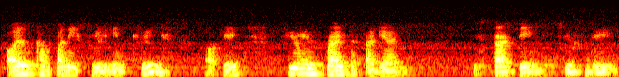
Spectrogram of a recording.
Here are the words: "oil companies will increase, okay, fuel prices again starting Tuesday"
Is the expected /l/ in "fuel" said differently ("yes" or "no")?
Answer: yes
